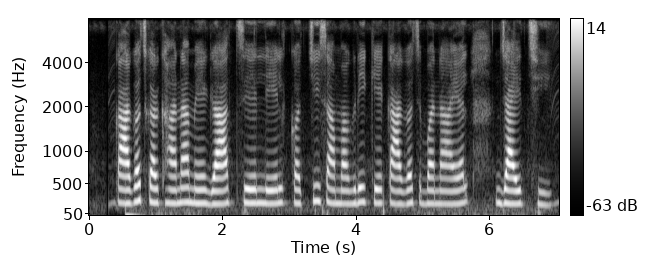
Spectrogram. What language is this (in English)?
Maithili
